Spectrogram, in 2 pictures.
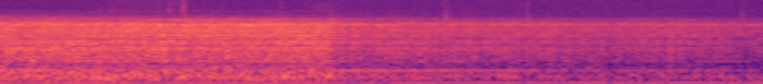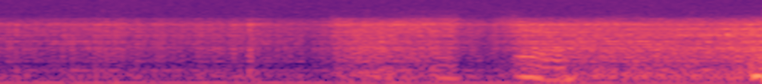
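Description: Static hisses and crackles from an old radio as a tuning knob turns between stations.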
